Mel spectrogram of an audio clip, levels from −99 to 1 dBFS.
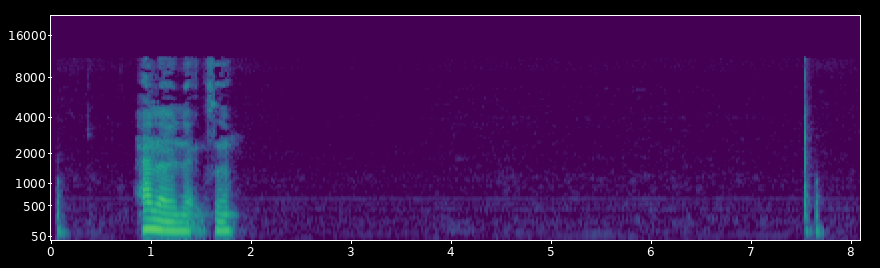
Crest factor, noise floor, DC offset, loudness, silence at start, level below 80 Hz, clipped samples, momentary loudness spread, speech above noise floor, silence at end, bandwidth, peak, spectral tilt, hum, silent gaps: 24 dB; -83 dBFS; under 0.1%; -32 LUFS; 0.05 s; -72 dBFS; under 0.1%; 20 LU; 52 dB; 0.45 s; 11.5 kHz; -16 dBFS; -6.5 dB/octave; none; none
